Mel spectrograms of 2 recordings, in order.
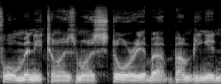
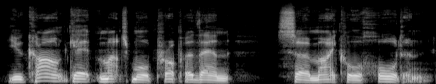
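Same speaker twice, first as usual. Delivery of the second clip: usual speaking voice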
